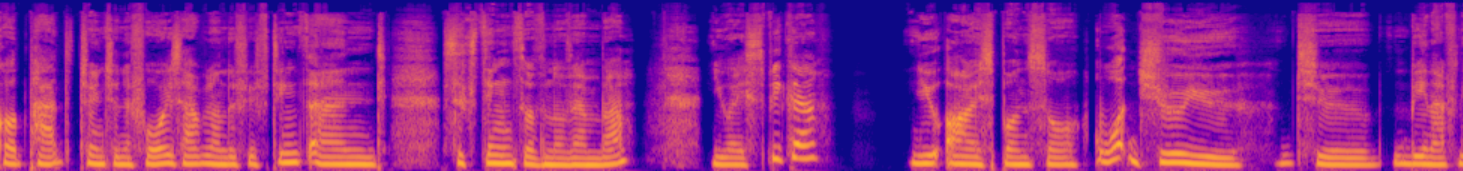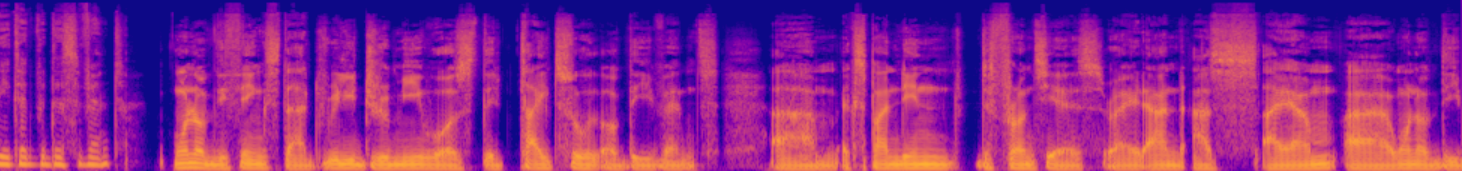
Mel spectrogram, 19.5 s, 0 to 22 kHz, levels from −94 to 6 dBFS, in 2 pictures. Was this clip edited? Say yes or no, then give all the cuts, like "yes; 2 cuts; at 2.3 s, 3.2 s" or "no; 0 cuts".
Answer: yes; 2 cuts; at 7.2 s, 10.7 s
